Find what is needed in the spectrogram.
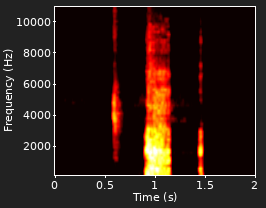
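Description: A man coughs once, about a second in, with a short breath just before it.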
